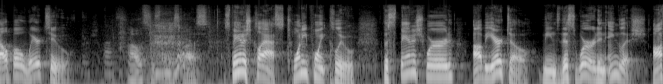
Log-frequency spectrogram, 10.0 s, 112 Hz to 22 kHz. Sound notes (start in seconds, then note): 1.3 whispering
